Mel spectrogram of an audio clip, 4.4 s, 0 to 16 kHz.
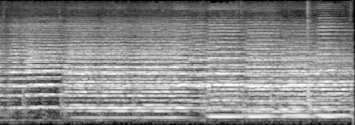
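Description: Korg Pa50SD arranger keyboard playing a slow choral piece in sustained, held chords. The bass note moves about a second in and again shortly before the three-second mark.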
